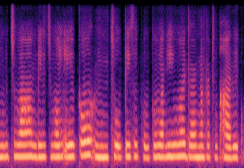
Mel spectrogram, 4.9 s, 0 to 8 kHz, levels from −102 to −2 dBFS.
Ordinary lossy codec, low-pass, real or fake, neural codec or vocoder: none; 7.2 kHz; fake; codec, 16 kHz, 0.5 kbps, FreqCodec, smaller model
